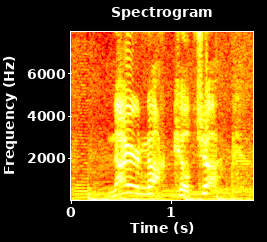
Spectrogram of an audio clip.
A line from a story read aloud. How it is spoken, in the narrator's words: Eric called out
